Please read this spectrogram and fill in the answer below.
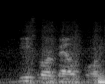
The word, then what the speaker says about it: Vitor Belfort: Victor Belfort. I may be mispronouncing that. I don't follow boxing. But say that again. – Vitor Belfort. – Vitor Belfort. Thank you.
